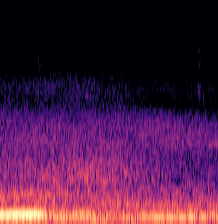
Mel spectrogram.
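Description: A motor vehicle's engine running with a low, steady hum, loudest for about the first second and then dropping a little.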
